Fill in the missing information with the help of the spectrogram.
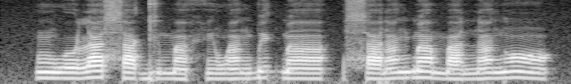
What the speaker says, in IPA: ũ˨wo˨la˧sa˨ ɡi˨mã˨hĩ˨wã˨˦ ɡ͡be˦ɡ͡bã˧ | sa˨ɾã˨˦ ɡ͡bã˦˨ma˨ nã˨˦ɡɔ̃˦˨

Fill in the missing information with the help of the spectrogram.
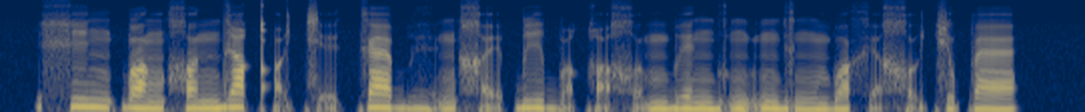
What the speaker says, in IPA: xiŋ ɓɒŋχo ndiqʼo̰ cḛ kæbʱḛŋ χḛ ɓibo̰qo̰χṵ mbeŋɡṵŋ ṵŋɡeŋmbɒxḛ χṵcupæ

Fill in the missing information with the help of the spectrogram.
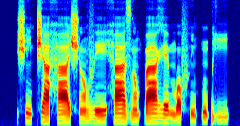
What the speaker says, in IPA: ʃĩ˨ t͡ʃa˦˨haː˨ʃɔ̃˨ veː˨haː˦zɔ̃˧paː˦ ɣɛ˧mɔ˦fĩ˨ pũ˦ɓiː˦

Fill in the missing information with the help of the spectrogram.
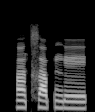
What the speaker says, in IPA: ãt͡sapŋe

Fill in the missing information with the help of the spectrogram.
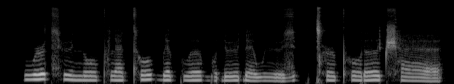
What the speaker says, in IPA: wə˞t͡sʰʏːnoːpʰlæ tʰo ɡ͡bɛkʷəː ɡʷəɗøɗɛwʏːz | ǀʰə˞pʰoɾəːt͡ʃʰæː

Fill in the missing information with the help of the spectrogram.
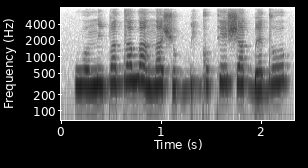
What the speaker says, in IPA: wo˧ni˧ba˦ da˦wa˦˨na˧ʃu˨ ɡ͡bi˧ɡo˧ ke˦ ʃa˦ɡ͡bɛ˧ do˦

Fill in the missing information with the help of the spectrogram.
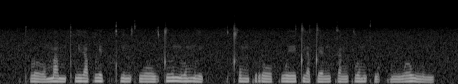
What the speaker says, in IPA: pʰlɤː˩˦ma˧mpʰli˧a̯ ple˦˥k̚ pʰi˧nkʰwoː˧w tɯː˥˩nlo˥˩mli˨˩t̚ | tʰo˧mproː˨˩ kweː˦˥ti˨˩a̯ tɛː˦˥ŋka˦˥ŋklo˥˩mkʰwo˨˩k̚ wɯ˧ŋwɤː˥˩wŋu˧n

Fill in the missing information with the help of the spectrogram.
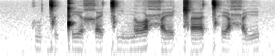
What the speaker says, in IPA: kuɡ͡ǀɪǃe χɛǀinɔ ħɛ ǁaǀʰɛ ħɪ

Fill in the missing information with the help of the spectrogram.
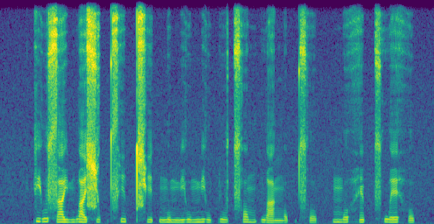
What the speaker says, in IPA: kju˥˧sa˧jmwa˧ ɕo˨p̚t͡sʰi˦p̚t͡ɕʰi˨t̚ n̪u˨˩mju˧ mju˧pu˧ t͡sʰɔ˦mpwa˨˩ŋɔ˨p̚t͡sʰo˨p̚ | mo˦hẽ˦p̚ t͡sʰwe˥˧ho˨p̚

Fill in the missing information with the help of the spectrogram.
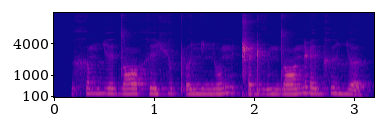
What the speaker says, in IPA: xəmʎɪːdɔːxɪ çopʼɤɲɪɲo n̪ɪǁəɖʱʉmdɔːn əɽeb xʉʎə

